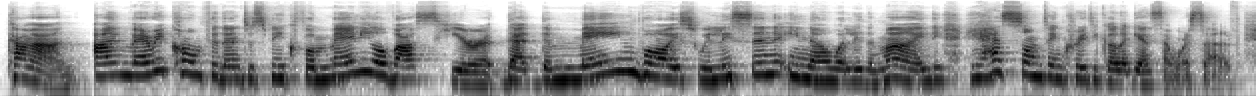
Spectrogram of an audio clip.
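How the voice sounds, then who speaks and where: A young woman from Italy with an Italian accent, talking earnestly to viewers in a casual book review video. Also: on the high side. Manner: animated, earnest, direct to viewer.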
